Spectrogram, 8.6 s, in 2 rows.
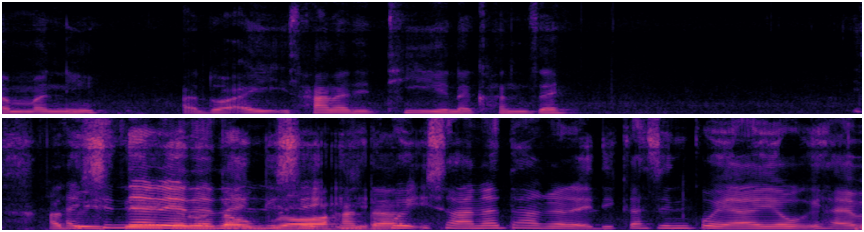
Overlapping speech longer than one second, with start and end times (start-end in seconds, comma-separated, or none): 4.6-6.3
